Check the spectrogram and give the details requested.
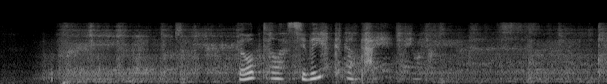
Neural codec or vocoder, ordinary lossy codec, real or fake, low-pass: codec, 16 kHz in and 24 kHz out, 0.6 kbps, FocalCodec, streaming, 4096 codes; none; fake; 7.2 kHz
